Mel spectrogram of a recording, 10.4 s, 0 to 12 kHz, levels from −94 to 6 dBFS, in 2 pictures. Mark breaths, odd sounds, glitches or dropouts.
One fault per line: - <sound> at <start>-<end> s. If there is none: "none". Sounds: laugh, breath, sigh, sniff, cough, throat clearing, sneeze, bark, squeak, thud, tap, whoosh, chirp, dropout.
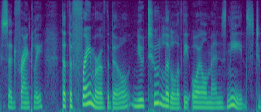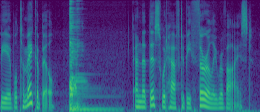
- thud at 6.6-7.7 s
